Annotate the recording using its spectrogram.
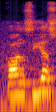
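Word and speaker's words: conscious: गया, कंसाइंस हो गया, अगर कभी भी एस के बाद सी आता है तो हम लोग सी को नहीं पढ़ते हैं, सी हमारा क्या हो जाता है, साइलेंट हो जाता है।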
